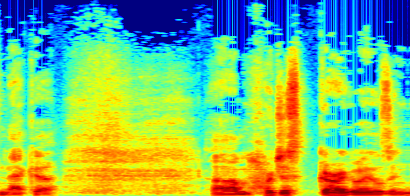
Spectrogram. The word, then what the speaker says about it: NECA: you're a fan of Nika NECA I keep saying it wrong it's NECA um or just gargoyles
